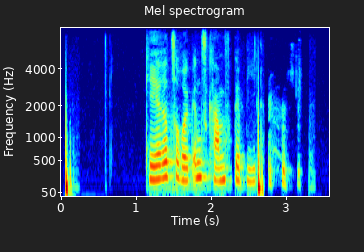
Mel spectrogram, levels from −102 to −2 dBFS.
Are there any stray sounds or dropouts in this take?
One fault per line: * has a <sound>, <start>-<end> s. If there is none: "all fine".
* has a laugh, 2.8-3.2 s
